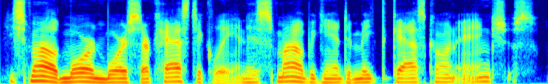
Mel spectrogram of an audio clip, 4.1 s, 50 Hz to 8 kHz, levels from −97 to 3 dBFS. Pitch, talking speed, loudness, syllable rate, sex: 135 Hz, 220 wpm, -19 LUFS, 6.1 syllables/s, male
